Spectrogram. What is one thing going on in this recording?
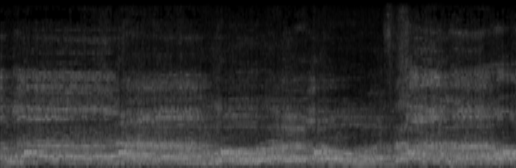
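A man chants steadily into a microphone, heard through a loudspeaker.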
